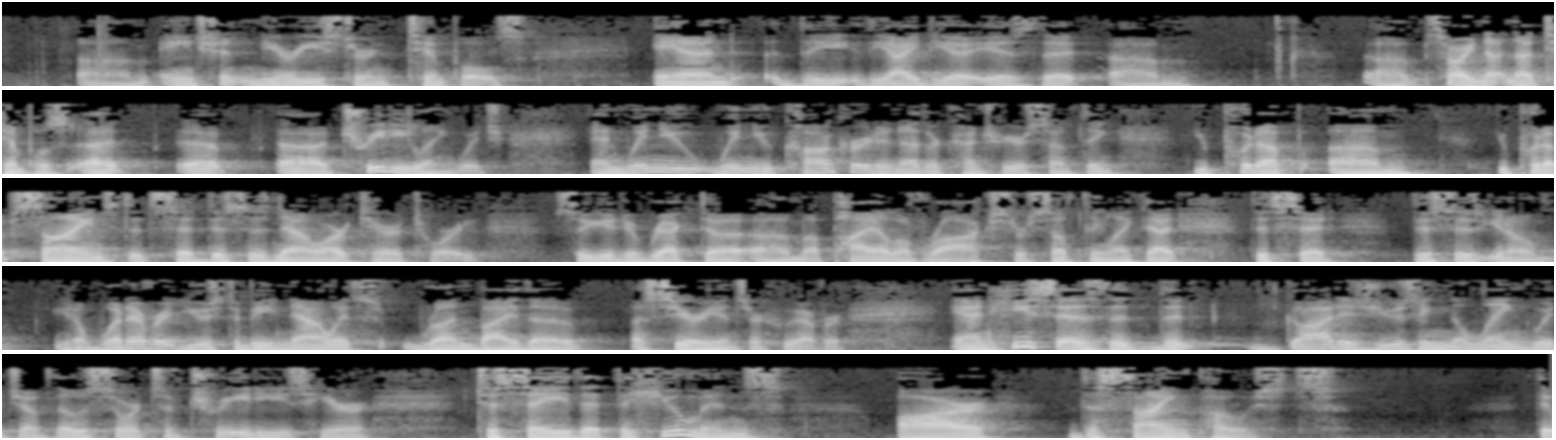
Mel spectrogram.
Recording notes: This message was delivered in gathered worship on Sunday, December 31, 2023 at Jewel Lake Parish in Anchorage, Alaska.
